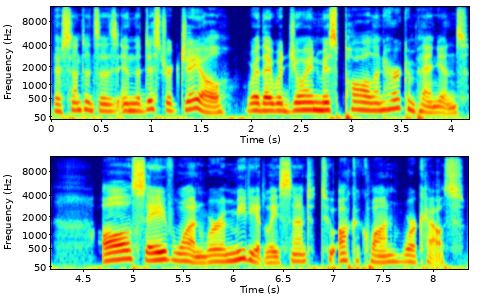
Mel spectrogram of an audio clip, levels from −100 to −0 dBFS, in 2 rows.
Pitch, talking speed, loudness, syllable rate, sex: 175 Hz, 170 wpm, -18 LUFS, 5.2 syllables/s, female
